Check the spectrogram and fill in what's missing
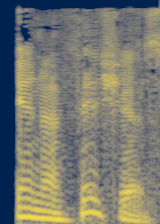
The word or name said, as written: inofficious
